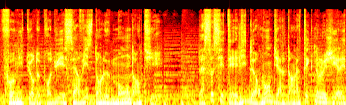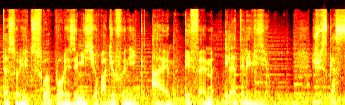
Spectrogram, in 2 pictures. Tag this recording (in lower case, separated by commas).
speech, music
